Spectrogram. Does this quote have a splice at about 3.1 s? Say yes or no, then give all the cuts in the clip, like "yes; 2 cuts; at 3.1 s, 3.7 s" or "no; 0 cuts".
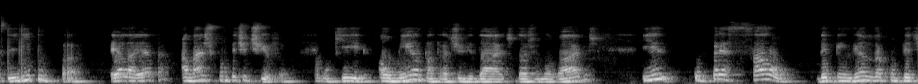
yes; 1 cut; at 3.1 s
